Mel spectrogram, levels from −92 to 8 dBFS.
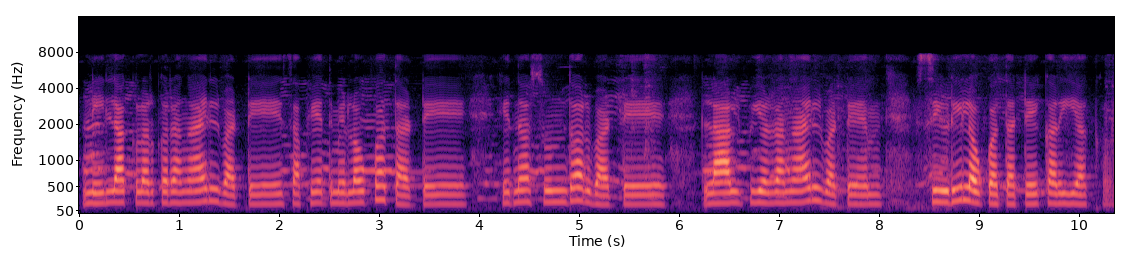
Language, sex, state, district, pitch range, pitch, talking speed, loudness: Bhojpuri, female, Uttar Pradesh, Gorakhpur, 175-210 Hz, 195 Hz, 115 wpm, -22 LUFS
